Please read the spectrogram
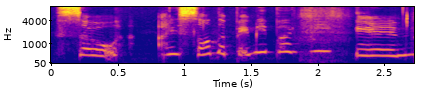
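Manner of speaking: high-pitched, hammed-up soap opera storyteller; mock soap melodrama. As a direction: overplay it like an emotional daytime drama. Mock soap opera retelling, dramatic music.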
